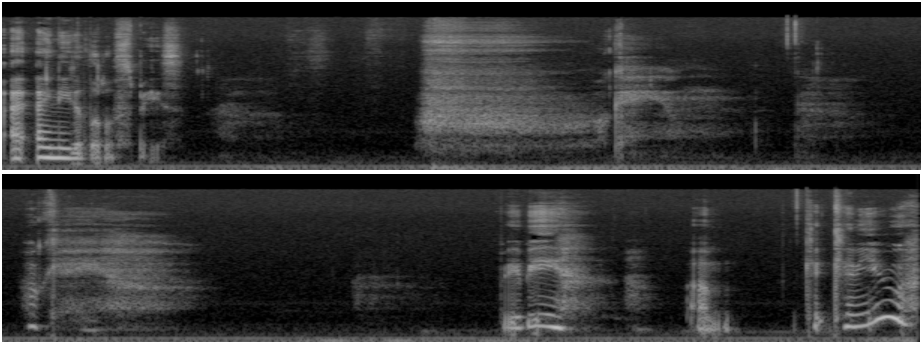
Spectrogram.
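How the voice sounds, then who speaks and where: A woman playing an anxious, tender werewolf girlfriend in an intimate ASMR roleplay, stammering and hesitant in a breathy half-whisper. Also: fairly high pitch, a little mellow, heavily acted. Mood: nervous, hesitant. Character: anxious, tender werewolf girlfriend, scared of hurting her partner.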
